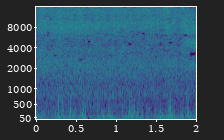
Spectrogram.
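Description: Wind buffeting the microphone in an uneven low rumble, over small sea waves breaking gently at the shoreline.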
